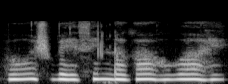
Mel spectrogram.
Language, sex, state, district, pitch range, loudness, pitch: Hindi, female, Madhya Pradesh, Bhopal, 225-240 Hz, -12 LUFS, 235 Hz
